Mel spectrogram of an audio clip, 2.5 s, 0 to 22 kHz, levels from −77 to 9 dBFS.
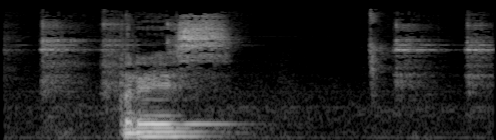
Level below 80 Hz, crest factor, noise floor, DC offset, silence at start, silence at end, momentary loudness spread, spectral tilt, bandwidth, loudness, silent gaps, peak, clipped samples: -54 dBFS; 20 dB; -55 dBFS; under 0.1%; 0.2 s; 0 s; 20 LU; -4 dB/octave; 17 kHz; -17 LUFS; none; 0 dBFS; under 0.1%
